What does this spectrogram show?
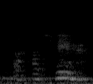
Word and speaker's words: Achashverosh: Achashverosh. Nope. Achashverosh is how we say it. They say it Artaxerxes.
